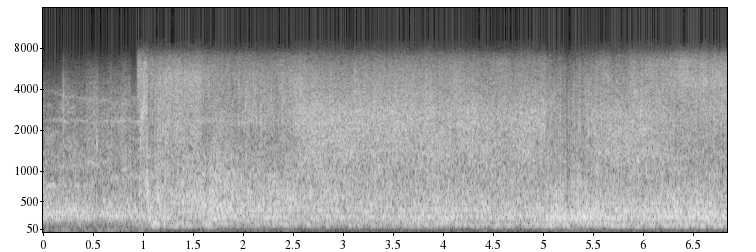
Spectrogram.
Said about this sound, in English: So on the third, we are talking about Jeff Lieberman's Squirm from 1976, about killer worms. It was a violent summer storm.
